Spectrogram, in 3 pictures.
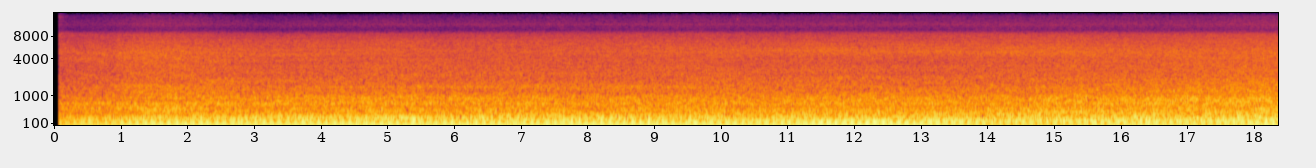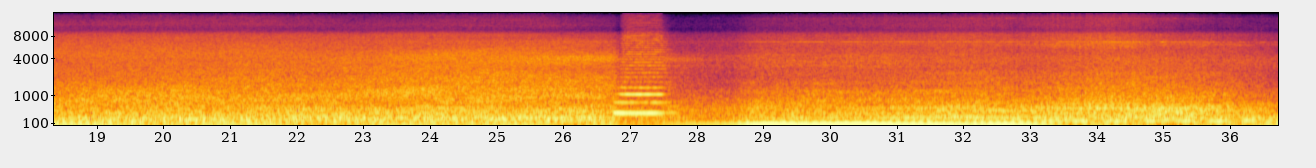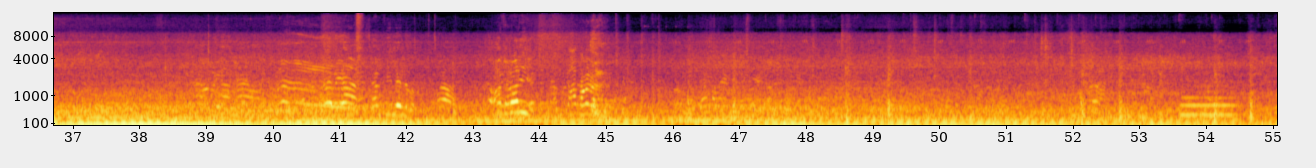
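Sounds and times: train wheels rumbling: 0:00.1 - 0:55.0
train horn toot: 0:26.7 - 0:27.8, 0:53.6 - 0:54.8.

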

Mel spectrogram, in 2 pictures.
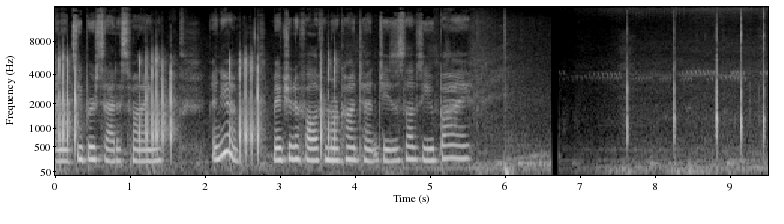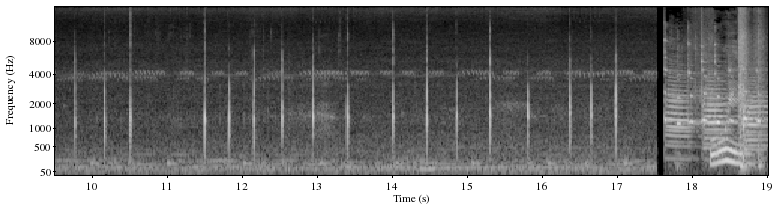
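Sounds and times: fidget toy bubbles popping: 0:01.2 - 0:01.6, 0:02.4 - 0:02.8, 0:03.5 - 0:03.9
high insect trill: 0:06.8 - 0:17.6.

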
